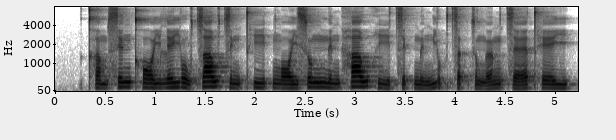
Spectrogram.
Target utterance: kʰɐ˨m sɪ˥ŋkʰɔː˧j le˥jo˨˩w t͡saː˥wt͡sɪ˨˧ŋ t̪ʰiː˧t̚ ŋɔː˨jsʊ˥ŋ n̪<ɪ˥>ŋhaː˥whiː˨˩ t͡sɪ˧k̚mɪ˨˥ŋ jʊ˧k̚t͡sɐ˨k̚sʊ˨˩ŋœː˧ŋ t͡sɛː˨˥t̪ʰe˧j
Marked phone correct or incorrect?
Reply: incorrect: ɪ˨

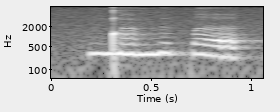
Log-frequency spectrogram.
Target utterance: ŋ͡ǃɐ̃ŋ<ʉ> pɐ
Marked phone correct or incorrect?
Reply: correct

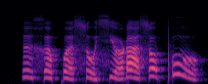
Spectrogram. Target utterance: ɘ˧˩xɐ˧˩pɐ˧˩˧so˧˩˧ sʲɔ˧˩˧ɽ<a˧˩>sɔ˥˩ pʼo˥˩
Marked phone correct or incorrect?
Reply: correct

